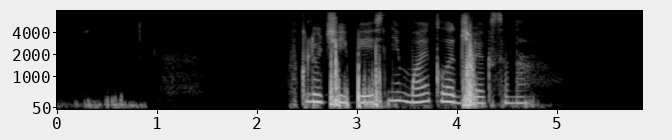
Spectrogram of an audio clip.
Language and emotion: Russian, neutral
